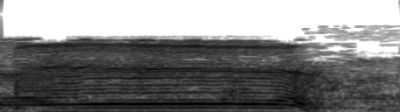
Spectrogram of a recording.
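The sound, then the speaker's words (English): Cow mooing as it pulls a milk wagon: one long, steady, resonant moo that sags and fades at the end, heard on its own. “What is that, a cow pulling the milk wagon?”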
